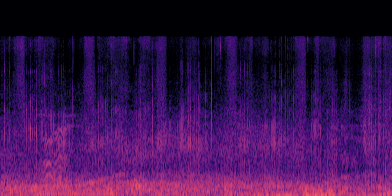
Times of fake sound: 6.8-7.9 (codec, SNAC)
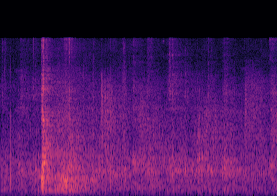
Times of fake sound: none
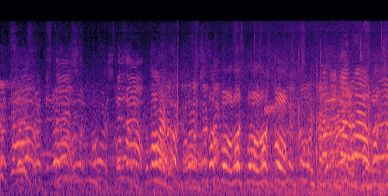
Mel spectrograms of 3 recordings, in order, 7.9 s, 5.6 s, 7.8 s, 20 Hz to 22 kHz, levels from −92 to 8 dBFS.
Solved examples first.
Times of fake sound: none

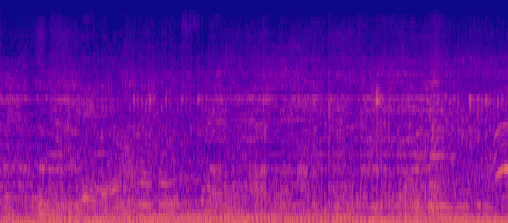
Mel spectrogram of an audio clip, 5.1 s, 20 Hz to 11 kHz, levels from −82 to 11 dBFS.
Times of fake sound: 0.0-0.8 (codec, SNAC); 2.1-4.3

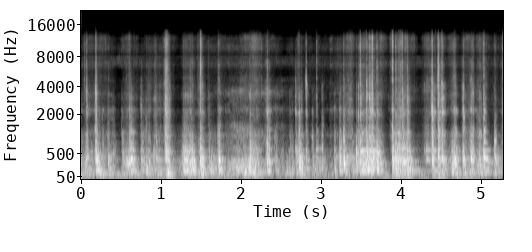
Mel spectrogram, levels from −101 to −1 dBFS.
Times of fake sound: 0.0-5.3 (codec, SNAC)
